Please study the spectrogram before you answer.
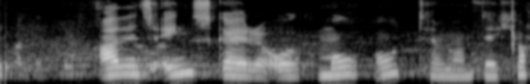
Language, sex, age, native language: Icelandic, male, 11, Icelandic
